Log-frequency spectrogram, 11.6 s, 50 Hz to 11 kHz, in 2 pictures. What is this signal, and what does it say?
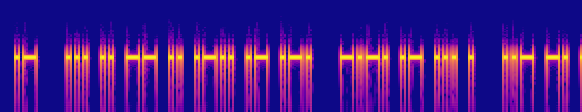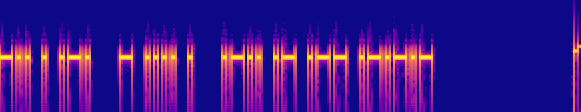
Morse code, heard as a keyed tone, about 28 wpm, 700 Hz. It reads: A SIMILAR CASE UNDER THE LAW.
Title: Sentences from Top 1000 Words - Review Part 5 - 28wpm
